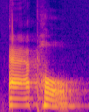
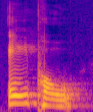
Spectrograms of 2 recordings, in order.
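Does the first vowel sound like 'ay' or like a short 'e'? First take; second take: short e; ay. First: The first vowel sounds like a short 'e'. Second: The first vowel sounds like 'ay' in 'day'. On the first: The speaker calls it right. "a gente diz Apple" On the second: The speaker calls it wrong. "a gente não diz Apple"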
